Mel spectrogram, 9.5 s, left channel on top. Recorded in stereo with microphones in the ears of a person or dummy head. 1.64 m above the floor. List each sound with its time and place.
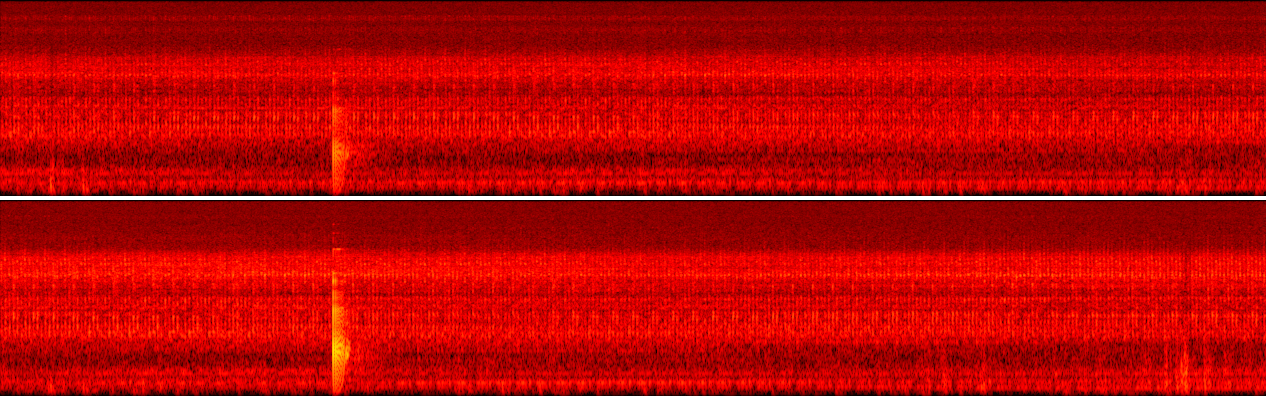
2.5 s tapping: 40° right (ahead or behind), 0.6 m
